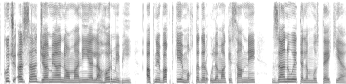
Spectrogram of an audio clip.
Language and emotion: Urdu, neutral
